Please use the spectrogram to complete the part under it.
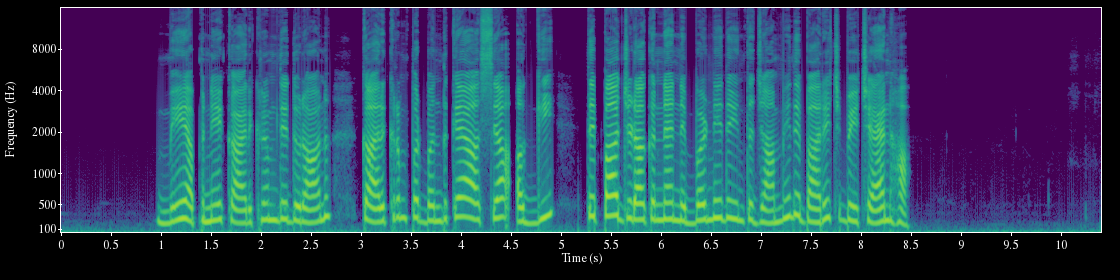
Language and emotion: Dogri, fearful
